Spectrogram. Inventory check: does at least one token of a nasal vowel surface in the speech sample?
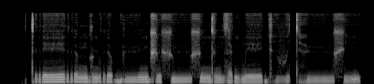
no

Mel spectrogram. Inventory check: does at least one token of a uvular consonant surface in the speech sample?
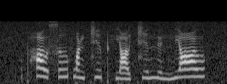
no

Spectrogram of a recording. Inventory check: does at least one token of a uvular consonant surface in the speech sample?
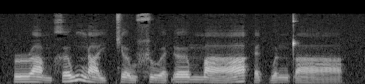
no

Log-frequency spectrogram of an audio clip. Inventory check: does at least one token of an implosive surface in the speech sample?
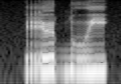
yes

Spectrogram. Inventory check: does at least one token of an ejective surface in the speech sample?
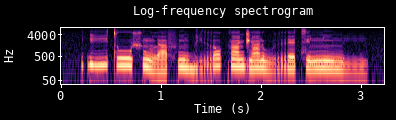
no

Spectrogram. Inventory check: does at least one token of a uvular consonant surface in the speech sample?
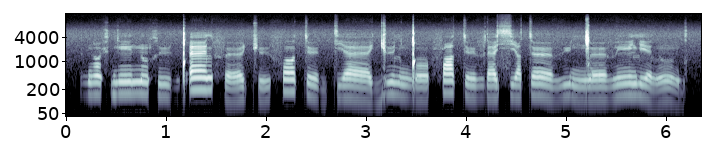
no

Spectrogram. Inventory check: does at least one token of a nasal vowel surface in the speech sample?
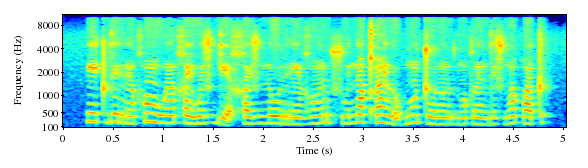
yes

